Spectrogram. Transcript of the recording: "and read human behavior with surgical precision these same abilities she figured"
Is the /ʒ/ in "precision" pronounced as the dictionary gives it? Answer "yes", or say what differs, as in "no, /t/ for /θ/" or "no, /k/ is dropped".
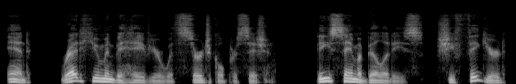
yes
